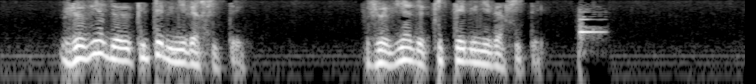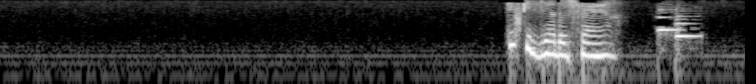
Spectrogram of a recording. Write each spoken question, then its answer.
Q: Qu'est-ce qu'il vient de faire?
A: Il vient de quitter l'université.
